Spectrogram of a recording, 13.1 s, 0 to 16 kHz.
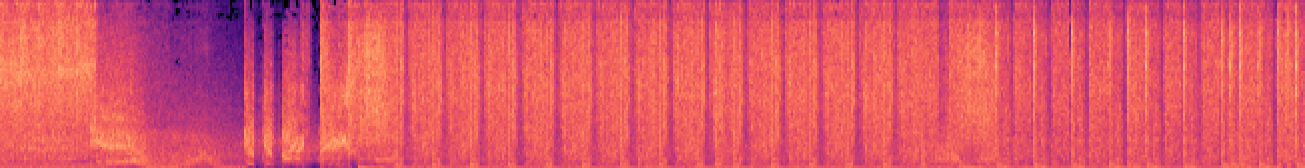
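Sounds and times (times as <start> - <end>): dense electronic layers: 0.0 - 2.5, 3.6 - 13.0
fast kick drum: 3.6 - 13.0.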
